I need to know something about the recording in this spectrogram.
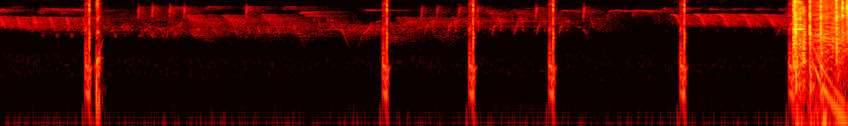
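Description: Short game menu clicks sound several times.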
